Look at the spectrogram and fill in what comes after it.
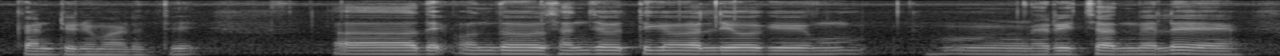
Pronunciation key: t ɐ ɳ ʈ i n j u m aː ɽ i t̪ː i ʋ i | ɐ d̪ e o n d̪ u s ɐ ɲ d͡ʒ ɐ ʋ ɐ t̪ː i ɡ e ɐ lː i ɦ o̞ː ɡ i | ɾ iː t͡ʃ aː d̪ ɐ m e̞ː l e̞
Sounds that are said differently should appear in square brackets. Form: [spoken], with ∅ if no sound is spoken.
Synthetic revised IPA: [k] ɐ ɳ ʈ i n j u m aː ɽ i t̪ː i ʋ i | ɐ d̪ e o n d̪ u s ɐ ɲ d͡ʒ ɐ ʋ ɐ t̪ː i ɡ e ɐ lː i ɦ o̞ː ɡ i | ɾ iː t͡ʃ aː d̪ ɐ m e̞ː l e̞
